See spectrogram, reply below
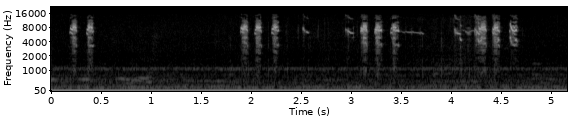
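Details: Great tit nestlings begging as parents feed them: very high, thin, hissing squeaks in quick bursts of two to four over a steady low electrical hum.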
